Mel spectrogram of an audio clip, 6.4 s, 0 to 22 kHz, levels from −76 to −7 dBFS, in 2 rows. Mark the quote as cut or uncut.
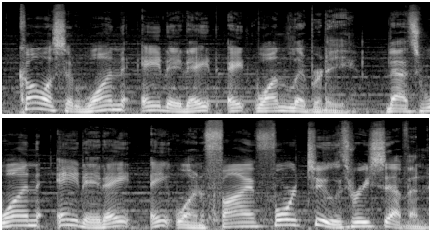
uncut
